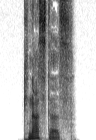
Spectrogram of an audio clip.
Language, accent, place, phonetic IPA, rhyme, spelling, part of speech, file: German, Germany, Berlin, [ˈknastəs], -astəs, Knastes, noun, De-Knastes.ogg
- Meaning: genitive singular of Knast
